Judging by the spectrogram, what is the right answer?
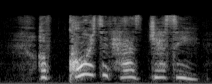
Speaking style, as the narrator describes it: Pumpkin screamed

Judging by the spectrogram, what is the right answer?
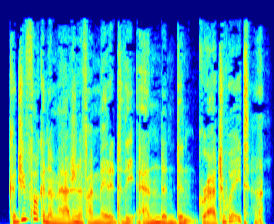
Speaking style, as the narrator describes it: I scoffed

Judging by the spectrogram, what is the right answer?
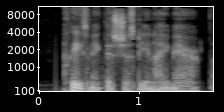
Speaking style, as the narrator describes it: whispered

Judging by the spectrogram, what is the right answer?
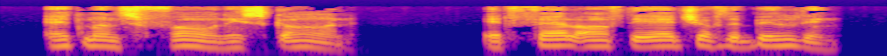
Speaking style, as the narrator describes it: she said with a remorseful sigh

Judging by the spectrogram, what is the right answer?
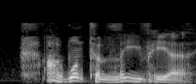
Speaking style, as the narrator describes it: he said urgently

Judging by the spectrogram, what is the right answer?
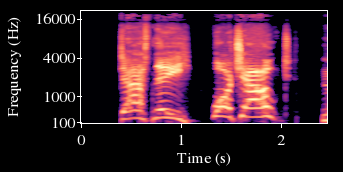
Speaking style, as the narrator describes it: Matt yelled

